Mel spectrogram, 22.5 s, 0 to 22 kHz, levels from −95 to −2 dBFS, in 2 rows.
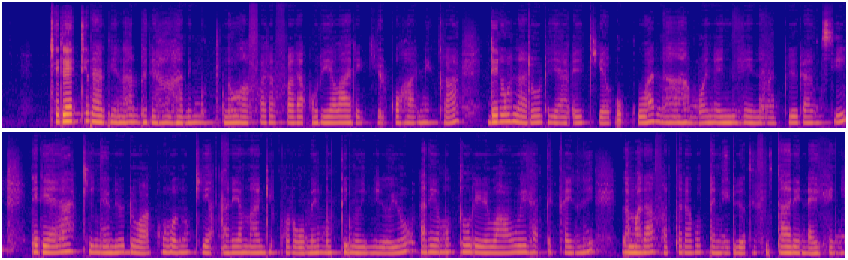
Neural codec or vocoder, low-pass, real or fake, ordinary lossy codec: codec, 44.1 kHz, 1.7 kbps, Pupu-Codec; none; fake; none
